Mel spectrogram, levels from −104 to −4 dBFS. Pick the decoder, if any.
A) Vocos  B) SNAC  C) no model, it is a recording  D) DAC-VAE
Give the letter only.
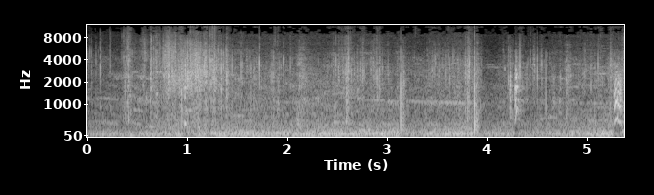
C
